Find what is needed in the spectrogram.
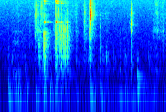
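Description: A few sharp clicks and light rustles of a small plastic sheet of glue dots being handled on a craft mat, mostly around the middle of the stretch.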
